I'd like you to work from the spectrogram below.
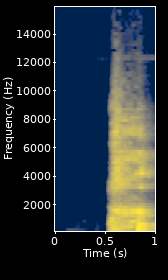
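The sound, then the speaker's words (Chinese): A sudden sneeze runs straight into a cough, one harsh, breathy burst of about half a second that starts abruptly after a moment of silence and ends with a brief second push. “这只是一个喷嚏加咳嗽。”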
